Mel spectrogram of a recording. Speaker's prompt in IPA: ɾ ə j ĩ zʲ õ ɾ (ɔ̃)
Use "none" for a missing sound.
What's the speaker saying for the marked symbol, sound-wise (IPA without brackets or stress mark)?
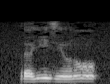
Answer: ɔ̃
